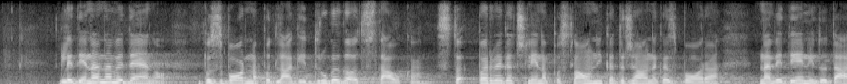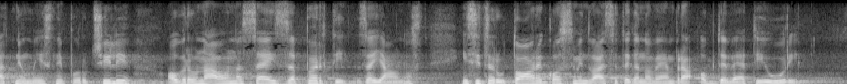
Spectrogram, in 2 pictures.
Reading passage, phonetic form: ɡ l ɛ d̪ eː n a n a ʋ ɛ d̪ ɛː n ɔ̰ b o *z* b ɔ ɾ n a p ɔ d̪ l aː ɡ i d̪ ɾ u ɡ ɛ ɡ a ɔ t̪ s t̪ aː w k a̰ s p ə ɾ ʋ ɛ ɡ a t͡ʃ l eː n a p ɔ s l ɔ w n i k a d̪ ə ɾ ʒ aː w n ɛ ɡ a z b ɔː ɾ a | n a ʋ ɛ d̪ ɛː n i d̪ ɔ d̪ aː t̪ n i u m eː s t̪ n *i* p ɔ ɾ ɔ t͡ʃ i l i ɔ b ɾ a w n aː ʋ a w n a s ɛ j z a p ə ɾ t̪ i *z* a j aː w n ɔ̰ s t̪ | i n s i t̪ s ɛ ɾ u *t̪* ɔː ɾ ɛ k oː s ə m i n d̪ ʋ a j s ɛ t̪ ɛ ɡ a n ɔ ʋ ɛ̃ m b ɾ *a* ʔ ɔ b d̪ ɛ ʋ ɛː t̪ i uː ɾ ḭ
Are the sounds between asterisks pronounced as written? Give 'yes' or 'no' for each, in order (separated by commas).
yes, yes, yes, yes, yes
